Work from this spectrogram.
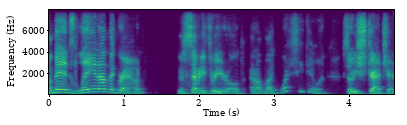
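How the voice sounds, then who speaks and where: A man projects a raised voice with a bright, sharp, animated tone. His pitch swings very widely. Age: 30s. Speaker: financial advisor. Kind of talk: casual chat.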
